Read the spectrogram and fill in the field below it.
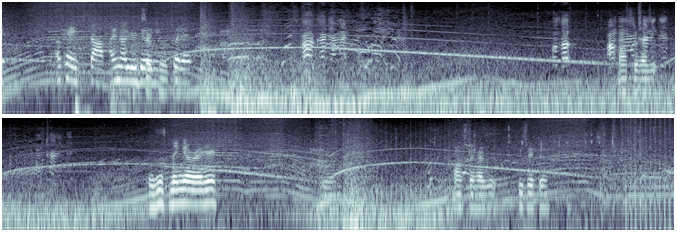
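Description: A motorbike engine revs and whines, rising and falling in pitch.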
